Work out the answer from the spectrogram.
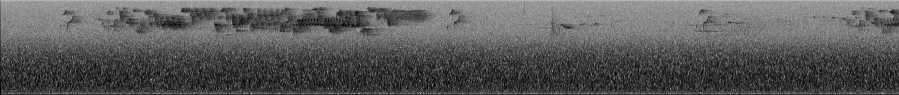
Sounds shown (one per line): Hermit Thrush song
Golden-crowned Kinglet call
Pacific-slope Flycatcher song
Pacific Wren song
Orange-crowned Warbler song
unidentified sound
